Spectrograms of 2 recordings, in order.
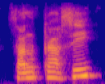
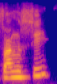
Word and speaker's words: sanksi: baru k pakai k sanksi juga pakai k bukan bukan sankka sankasi Iya kan Tapi bacanya sanksi ditilang itu cara baca begitu penting loh kalau kalau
